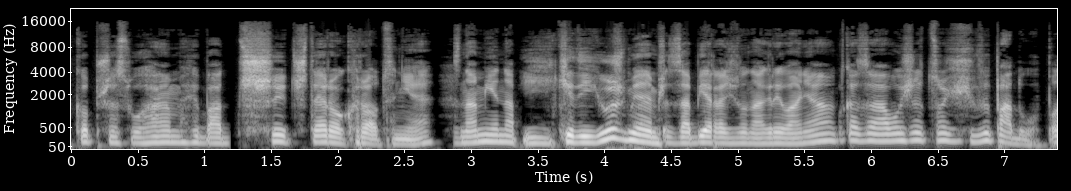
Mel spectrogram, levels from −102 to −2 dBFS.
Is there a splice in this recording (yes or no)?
yes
